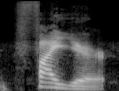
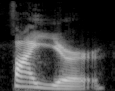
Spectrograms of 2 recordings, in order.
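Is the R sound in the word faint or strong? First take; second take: strong; faint. First: The R sound is clearly pronounced. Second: The R sound is barely heard at the end. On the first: The speaker calls it wrong. "muitas pessoas tendem a falar fire, fire, fire, colocando o R" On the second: The speaker calls it right. "não vai ter esse R, ele vai vir no final, fire, essa é a pronúncia correta"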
